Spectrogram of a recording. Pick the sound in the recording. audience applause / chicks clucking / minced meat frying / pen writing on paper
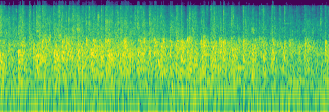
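audience applause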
